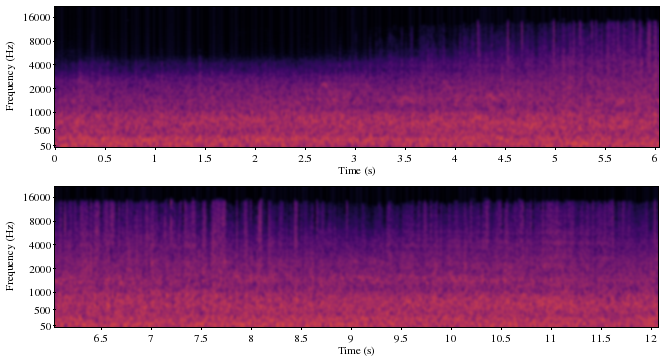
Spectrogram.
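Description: Proton rocket engines firing through liftoff and climb-out: a steady, dense rush of noise that grows brighter about three seconds in.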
